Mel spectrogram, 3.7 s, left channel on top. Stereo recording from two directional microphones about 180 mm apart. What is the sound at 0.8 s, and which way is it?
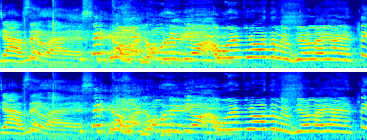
Speech, centre (ahead or behind).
